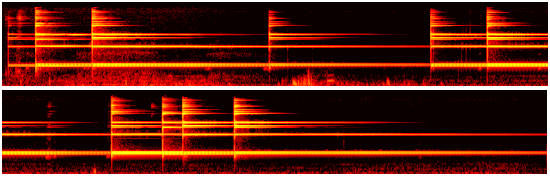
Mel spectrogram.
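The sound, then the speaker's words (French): A metal cowbell with two notes a semitone apart is struck many times in an irregular rhythm. Each strike gives a bright, clear ring that sustains and slowly fades, with no other sound. “cette forme est souvent reprise pour les, cloches de vache. Là, on a vraiment un truc euh, spécifique aux animaux, et je l'aime bien parce qu'elle a deux notes.”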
